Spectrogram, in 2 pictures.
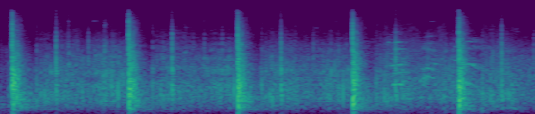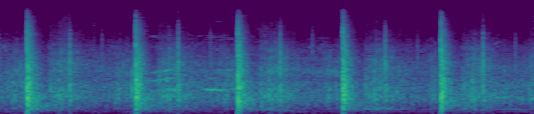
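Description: Loud bangs going off one after another, about ten of them evenly spaced a little under a second apart, each followed by a short echo. Voices are heard faintly in the background.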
